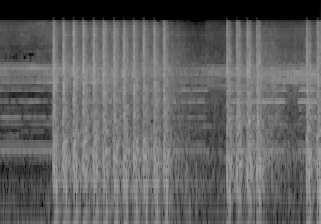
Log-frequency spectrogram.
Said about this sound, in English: Honking their horns and firing into the air, rebels paraded through the iconic Green Square today, now renamed Martyr Square, in a show of force and celebration.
